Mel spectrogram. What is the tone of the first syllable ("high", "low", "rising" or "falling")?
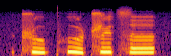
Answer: rising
